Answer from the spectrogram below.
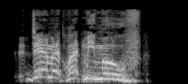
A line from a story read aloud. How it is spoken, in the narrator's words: I shouted at my suit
